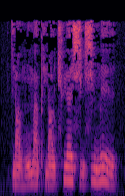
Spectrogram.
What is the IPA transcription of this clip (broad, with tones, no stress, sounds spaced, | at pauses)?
t̪ j ɑ˨˩ ʊ̯ m ɤ˦ ŋ m ä˧˥ pʰ j ɑ˧˥ ʊ̯ t͡ɕʰ ɥ ɛ˥ ɕ i˨˩ ɕ i˥˧ m e˥˩ ɪ̯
